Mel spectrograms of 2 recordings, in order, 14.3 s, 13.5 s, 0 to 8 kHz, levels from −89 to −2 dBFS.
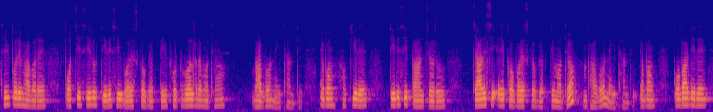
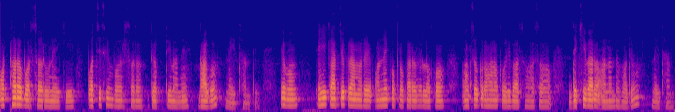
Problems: constant background noise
